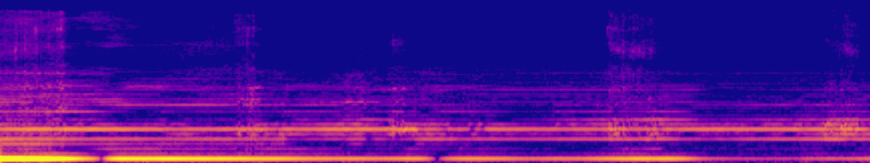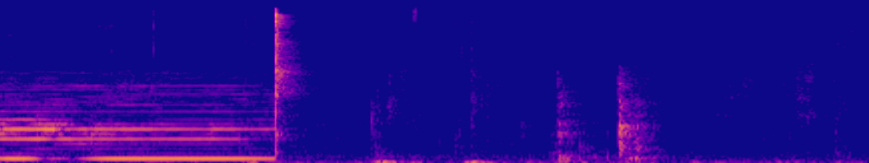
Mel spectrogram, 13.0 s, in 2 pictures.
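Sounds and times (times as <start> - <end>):
hair being cut by a barber: 0.0 - 8.8.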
